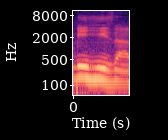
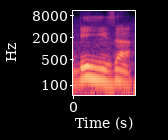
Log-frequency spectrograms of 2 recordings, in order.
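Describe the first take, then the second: Both takes have the same delivery.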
